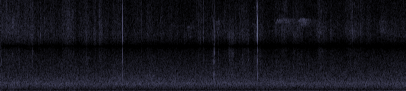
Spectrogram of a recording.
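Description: Steady low rumble of wind on the microphone, with soft footsteps on grass and a few faint ticks.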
